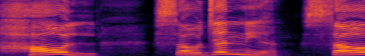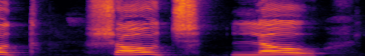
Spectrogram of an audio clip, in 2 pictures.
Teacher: औ का उच्चारण कुछ अव और कहीं-कहीं अ और ओ के समान होता है अर्थात ओ और औ के बीच का होता है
